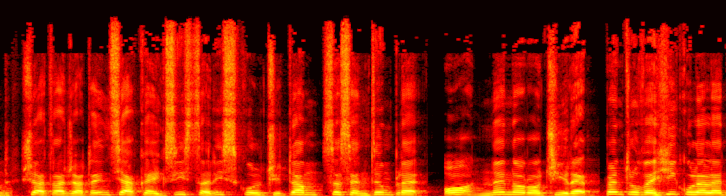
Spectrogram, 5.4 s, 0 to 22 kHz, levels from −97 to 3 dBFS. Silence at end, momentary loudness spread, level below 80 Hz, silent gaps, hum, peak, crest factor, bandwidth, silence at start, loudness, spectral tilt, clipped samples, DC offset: 0 s; 3 LU; -56 dBFS; none; none; -6 dBFS; 16 dB; over 20 kHz; 0 s; -23 LUFS; -3.5 dB/octave; under 0.1%; under 0.1%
